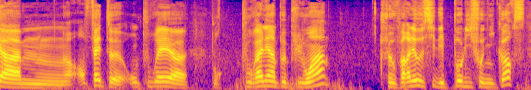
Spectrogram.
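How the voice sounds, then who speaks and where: A man with a fairly high voice gives an earnest, reflective talk to his followers. He often pauses on fillers and restarts his sentences as he thinks aloud. His pitch sits a little above most men's. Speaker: coach and mountain guide. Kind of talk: casual informal talk to followers.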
